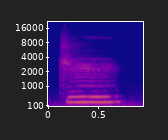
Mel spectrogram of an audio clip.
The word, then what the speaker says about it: 知: 下，知、吃、诗，知、吃、诗。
